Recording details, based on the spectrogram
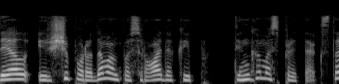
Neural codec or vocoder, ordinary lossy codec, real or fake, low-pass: none; MP3, 48 kbps; real; 9.9 kHz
